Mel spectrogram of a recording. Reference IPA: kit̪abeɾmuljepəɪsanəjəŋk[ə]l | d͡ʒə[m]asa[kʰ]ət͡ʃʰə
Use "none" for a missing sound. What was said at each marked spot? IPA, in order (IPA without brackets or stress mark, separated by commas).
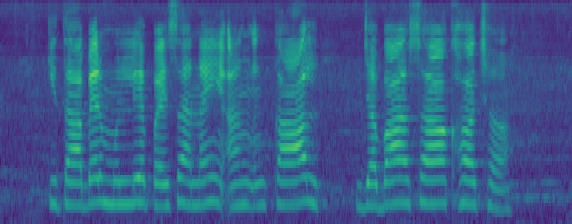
a, b, kʰ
